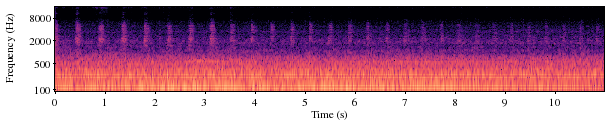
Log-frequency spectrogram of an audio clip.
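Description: Low-speed car driving heard from inside the cabin: a steady engine and road rumble. Over it runs a regular ticking, about two to three clicks a second, that fades out about halfway through.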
